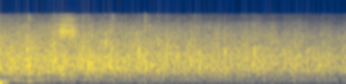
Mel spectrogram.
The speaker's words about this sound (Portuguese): Amém. Pode aplaudir, irmãos, amém. Glória a Deus, glória a Deus.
